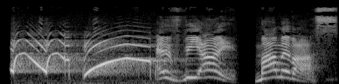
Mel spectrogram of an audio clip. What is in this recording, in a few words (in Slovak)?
sms hlásky cz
